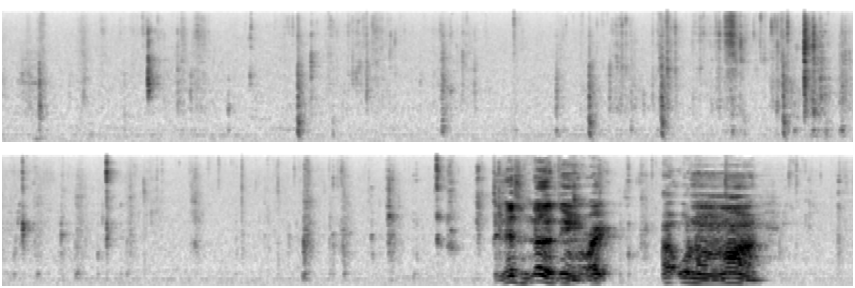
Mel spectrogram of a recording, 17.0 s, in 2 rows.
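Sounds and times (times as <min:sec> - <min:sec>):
faint low hum: 0:00.0 - 0:17.0
crunchy chewing: 0:00.8 - 0:13.6.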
